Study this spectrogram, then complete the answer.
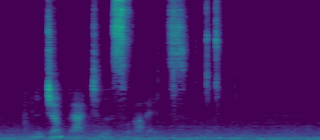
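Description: A young woman speaks a few quiet words a short way off in a room.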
